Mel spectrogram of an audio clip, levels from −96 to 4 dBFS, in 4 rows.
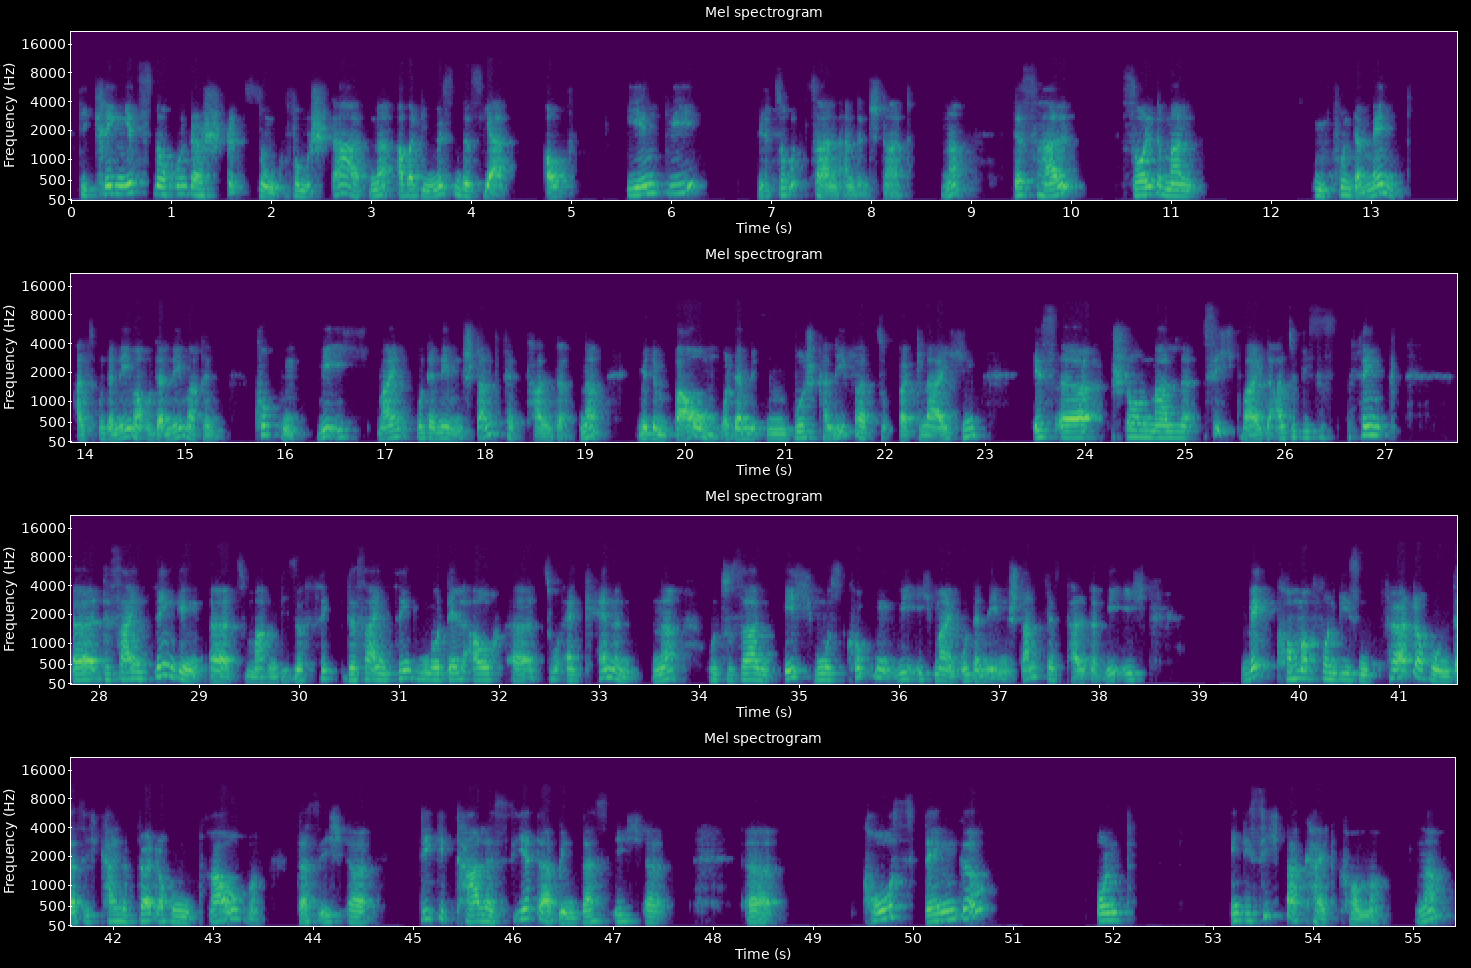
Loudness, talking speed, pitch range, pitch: -29 LUFS, 120 wpm, 145-220 Hz, 165 Hz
